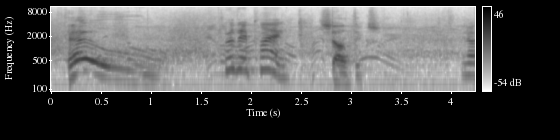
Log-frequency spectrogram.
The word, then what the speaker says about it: Celtics: Celtics. You know, it's actually pronounced Celtic. What is? Celtic. You telling me the Boston Celtics are actually the Boston Celtics? That is correct.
